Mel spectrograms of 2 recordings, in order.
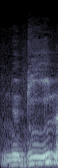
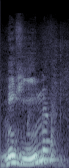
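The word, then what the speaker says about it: נביאים: y a des prophètes, les Neviim en hébreu, Nebim, en fait, c'est le le V qu'on on prononce B quand dans certaines certains moments et Névim, un nabi au singulier, les prophètes n'interviennent pas en état de trans.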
